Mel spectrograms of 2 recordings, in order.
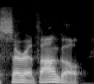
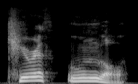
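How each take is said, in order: First: The name gets an Americanized pronunciation. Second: The name gets its original, non-American pronunciation. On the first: "we've definitely Americanized that" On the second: "the correct pronunciation"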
